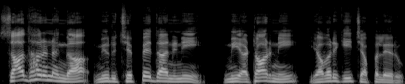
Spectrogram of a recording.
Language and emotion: Telugu, neutral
